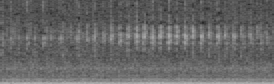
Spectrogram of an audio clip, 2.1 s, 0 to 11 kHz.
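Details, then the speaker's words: NB Miata (1999–2005) idling with the intake fitted; the harmonic balancer's rubber sticks out at the front. Steady, even idle with no wobble, knock or squeal. It runs great, though an earlier squeak was suspected to be a belt. "So, there's the balancer and you can see the rubber sticking out the front of it, but it's working and it runs great."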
